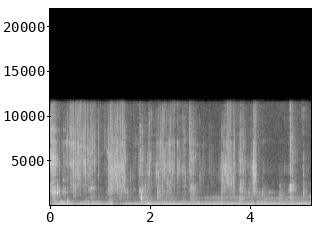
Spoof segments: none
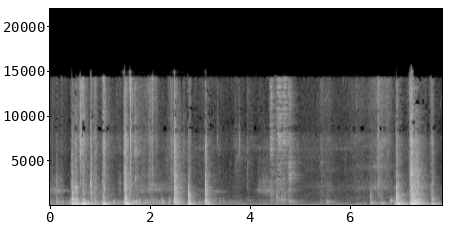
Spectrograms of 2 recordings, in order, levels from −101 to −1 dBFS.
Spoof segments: 1.4-2.7 (vocoder, BigVGAN v2)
